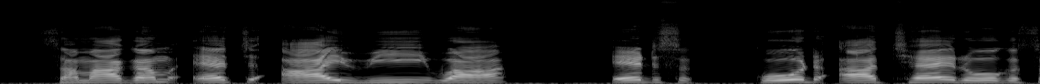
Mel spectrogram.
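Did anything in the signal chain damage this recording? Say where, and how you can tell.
Yes: stereo read as mono, at sample-format conversion. Interleaved left and right samples play as one channel, so the speech runs at half speed, an octave low, with a faint mirrored copy in the spectrogram's upper half.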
